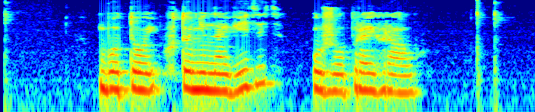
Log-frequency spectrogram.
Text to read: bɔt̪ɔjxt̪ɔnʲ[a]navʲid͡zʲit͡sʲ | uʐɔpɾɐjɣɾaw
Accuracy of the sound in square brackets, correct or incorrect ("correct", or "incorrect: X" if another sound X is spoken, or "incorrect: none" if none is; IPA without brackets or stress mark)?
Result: incorrect: ɛ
